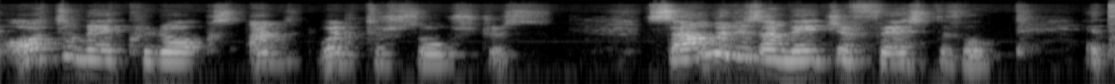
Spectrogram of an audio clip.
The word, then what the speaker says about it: Samhain: Samhain, usually pronounced Samhain, is one of our 4 greater Sabbats, the highest holy day of witches.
